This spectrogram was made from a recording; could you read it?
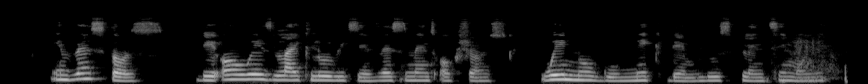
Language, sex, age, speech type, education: Nigerian Pidgin, female, 15-29, spontaneous, tertiary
